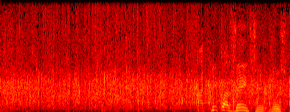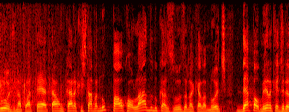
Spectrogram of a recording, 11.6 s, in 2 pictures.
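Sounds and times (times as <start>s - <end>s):
studio audience applause: 0.0s - 7.4s
speech: 4.0s - 11.5s.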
